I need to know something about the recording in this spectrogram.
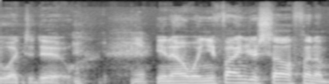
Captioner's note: chuckles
